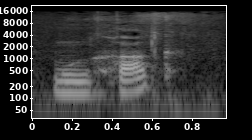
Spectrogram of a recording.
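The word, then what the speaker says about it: Moon Hoax: La conspiración en Gringolandia se llama Moonhook, si es que lo estoy pronunciando bien, Moonhawk.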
